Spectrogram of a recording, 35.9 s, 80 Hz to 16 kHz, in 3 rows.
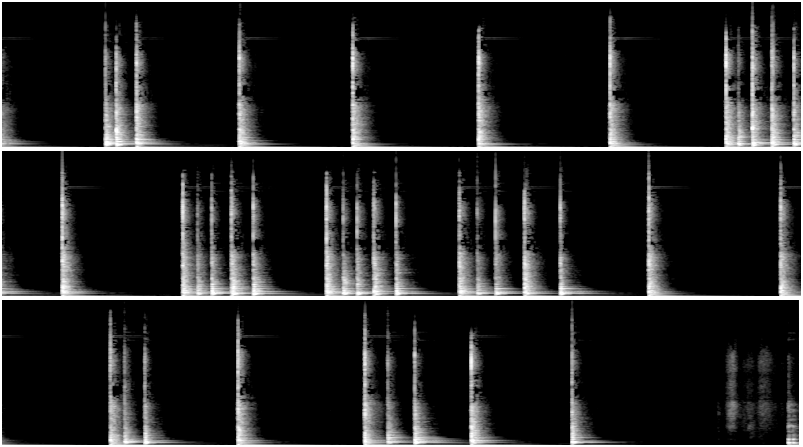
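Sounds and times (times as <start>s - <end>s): djembe played with hands: 0.0s - 0.7s, 1.5s - 2.8s, 3.5s - 4.4s, 5.2s - 6.1s, 7.1s - 7.9s, 9.1s - 9.9s, 10.8s - 13.6s, 14.7s - 21.1s, 21.7s - 22.4s, 23.6s - 24.4s, 25.6s - 26.7s, 27.5s - 28.1s, 29.4s - 31.7s, 32.5s - 33.2s.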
